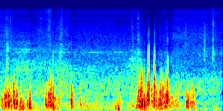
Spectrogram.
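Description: Wind buffeting the microphone in a few short gusts, over a faint steady low hum.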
